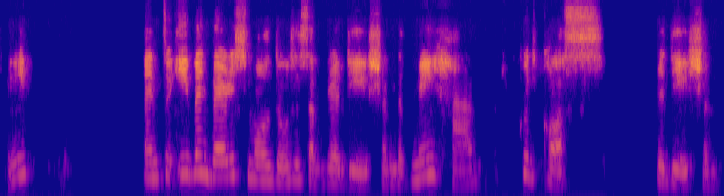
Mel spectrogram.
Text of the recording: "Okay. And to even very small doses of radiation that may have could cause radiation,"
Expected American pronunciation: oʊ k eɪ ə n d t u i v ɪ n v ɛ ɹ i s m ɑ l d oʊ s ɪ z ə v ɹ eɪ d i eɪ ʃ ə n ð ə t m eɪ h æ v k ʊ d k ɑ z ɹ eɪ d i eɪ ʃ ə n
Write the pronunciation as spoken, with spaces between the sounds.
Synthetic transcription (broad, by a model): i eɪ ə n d t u i v ɪ n v ɛ ɹ i s m ɑ l d oʊ s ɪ s ə v ɹ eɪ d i eɪ ʃ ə n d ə t m eɪ h æ v k ʊ d k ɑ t ɹ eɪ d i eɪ ʃ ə n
